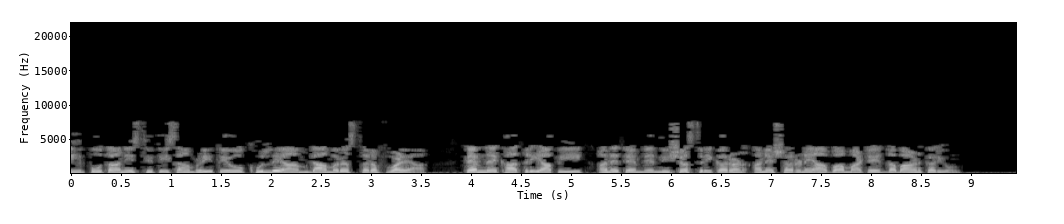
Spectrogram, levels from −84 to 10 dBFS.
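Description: Throughout the clip, the speech was most likely squeezed through MP3 compression at a very low bitrate, one that fits roughly 16 kbps. With so few bits, the encoder threw away weak frequency lines and let others flicker in and out from frame to frame, and it cut the treble off completely: nothing remains above 7.6 kHz. The result is heavy codec damage, a dull, swirling, watery sound with smeared consonant attacks and metallic chirps on s sounds.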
